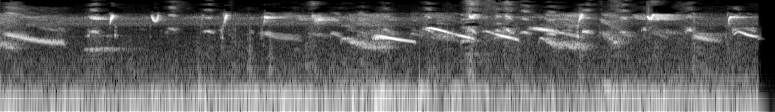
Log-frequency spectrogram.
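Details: Green-winged saltator song used to warm up a reluctant bird: many clear whistles sliding downward, with a short low tone early on, all over a loud, continuous high hiss.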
